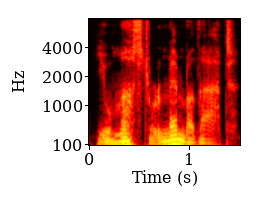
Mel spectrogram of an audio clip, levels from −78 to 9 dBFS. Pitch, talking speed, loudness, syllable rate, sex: 80 Hz, 160 wpm, -17 LUFS, 4.3 syllables/s, male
